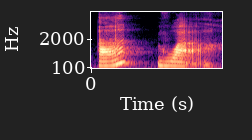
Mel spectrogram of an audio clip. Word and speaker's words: avoir: we have done before, you know that the OI is pronounced as wa. So how would you pronounce the verb then? Right, avoir. Avoir. Okay, and make sure that you don't say avoir. It's avoir. So the stress is on the wa. It's longer and louder. Avoir. Okay?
